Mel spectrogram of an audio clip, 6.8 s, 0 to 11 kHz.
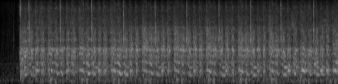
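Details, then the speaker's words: L320 Range Rover Sport non-runner, cranking on jump pack: slow uneven starter beat with a light tap riding on it and some smoke, never catches; tapping source unconfirmed; tapping while cranking. "A bit of a tap there."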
